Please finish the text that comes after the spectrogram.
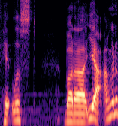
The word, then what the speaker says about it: Hit List: A lot of people think it's hitless, because, you know, if you say it fast, it's pronounced hit list, but yeah, I'm going to be starting a series called Hit List.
